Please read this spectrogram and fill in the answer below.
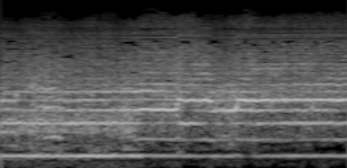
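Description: A man's voice in melodic Quran recitation, holding one long vowel on a steady pitch.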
